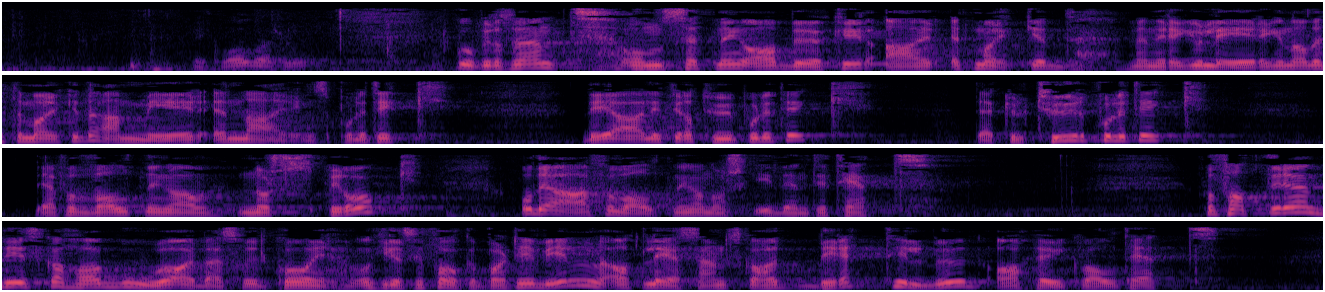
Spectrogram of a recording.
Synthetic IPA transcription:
ɡ̥uːpʰɾɛsɪd̪ɛnt̪ɔmsɛt̪nɪŋɑʋbøːkəɾæɾɛt̪mɑɾkəd̪mɛnɾɛɡʉleːɾɪŋənɑʋd̪ɛt̪ːəmɑɾkəd̪əæɾmeːɾɛ̰nːæːɾɪŋspʰʊlɪt̪ʰɪk | d̪ɛæɾɭɪt̪əɾɑt̪ʰʉːɾpʰʊlɪt̪ʰɪk | d̪̥ɛæɾkʰʉlt̪ʰʉːɾpʰʊlɪt̪ʰɪk | d̪ɛæɾfɔɾʋɑlt̪nɪŋɑʋnɔʂkspɾoːkɔd̪ɛæɾfɔɾʋɑlt̪nɪŋɑʋnɔʂkɪd̪ɛnt̪ɪt̪ʰeːt̪ | fɔɾfɑt̪ːəɾəd̪ɪskɑɦɑːɡuːəɑɾbæɪd̪sʋɪlkʰoːɾɔkʰɾɪsəfɔlkəpɑʈiːəʋɪlɑ̰t̪leːsæɳskɑlɑːɛt̪̚bɾɛt̪ʰːɪlbʉːd̪ɑ̰ʋhœʏkʰʋɑlɪt̪ʰeːt̪

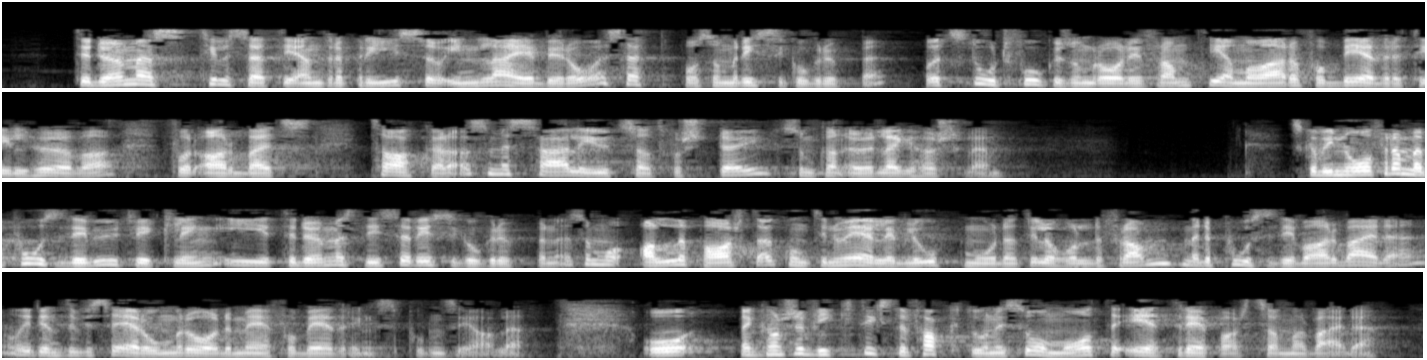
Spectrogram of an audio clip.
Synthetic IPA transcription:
t̪ʰɪld̪øməst̪ʰɪlsɛt̪ːɪʔɛnd̪ɾəpʰɾiːsəɔ̰ʔɪnlæɪəbʏɾoːɛsɛt̪ːpʰɔsɔmɾɪsɪkʊɡɾʉpːəɔɛt̪st̪uːʈfuːkʉsɔmɾoːd̪əɪfɾɑmt̪ʰiːɑmɔʋæːɾəofoːbeːd̪ɾət̪ʰɪlhøːʋɑɾfɔɾʔɑɾbæɪd̪st̪ʰɑːkɑɾə̰sɔmæsæːɭɪʉːt̪sɑt̪ːfɔʂʈœʏsɔmkɑnʔøːd̪lɛɡːəhœʂəlʔə̰n | skɑʋɪnoːfɾɑmːɛpʰuːsɪt̪iːʋʉːt̪ʰʋɪklɪŋɪt̪ʰɪld̪ɛmːəsd̪ɪsːəɾɪsɪkʊɡɾʉpːənə̰sɔmɔʔɑlːəpʰɑɾt̪ɑkʊnt̪ɪnʉeːɾlɪbliːʊpmuːd̪ɑt̪ʰɪlɔhɔləd̪əfɾɑmːɛd̪ɛpʰuːsɪt̪iːʋəɑɾbæɪd̪əɔ̰ɪd̪ɛnt̪ɪfɪseːɾəʊmɾoːd̪əmɛfɔɾbeːd̪ɾɪ̰ŋspʰʊt̪ɛnsɪ̰ɑ̰ːlə̰ | ʔɔd̪̥ɛnkʰɑnʂəʋɪkt̪ɪkst̪əfɑkt̪ʊənɪsoːmoːt̪əʔɛt̪ʰɾeːpɑɾt̪sɑmɑɾbæ̰ɪd̪ə̰

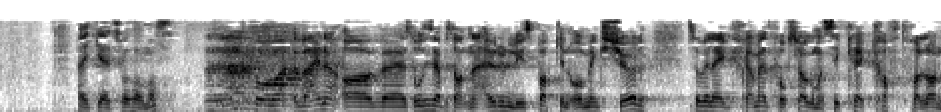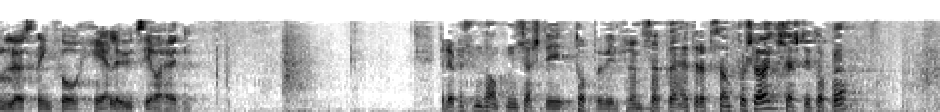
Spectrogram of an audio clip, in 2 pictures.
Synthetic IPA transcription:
hæ̰ɪkːəæɪt̪sʋɔt̪hɑlmɑs | ɛsɪd̪ɛnt̪pʰɔʋæɪənəʔɑʋst̪uːʁt̪ʰɪŋsʁɛpɾəs̩ɑnt̪nəʔɑ̰ʉd̪ʉnlyːspɑkːənʔɔmɛːɡʃøːl | sɔʋɪlɛɡfʁɛmːəɛt̪fɔʁslɑːɡɔmɔsɪkʁəkʰʁɑft̪fʁɑlɑnløːsnɪŋfɔʁheːləʉ̰ːt̪siːʁə̰hœʏd̪n̩ | ɾɛpɾəsənt̪ʰɑnt̪n̩çæʂʈɪt̪ʰɔpːəʋɪlfɾɛmsɛt̪ːəɛt̪ɾɛpɾəsɑnt̪fɔʂɭɑːɡçæʂʈɪt̪ʰɔpːə

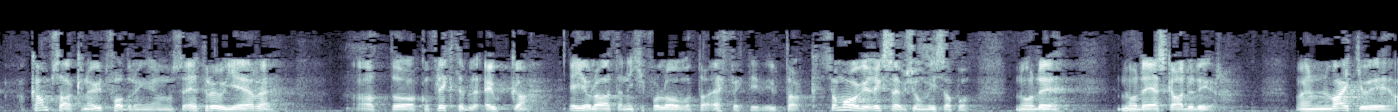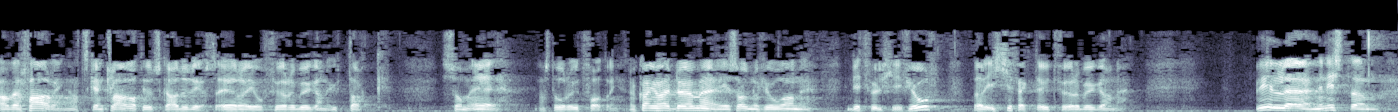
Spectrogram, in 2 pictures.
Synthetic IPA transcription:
kʰɑmpsɑːkənɔʉːt̪fɔɾd̪ɾɪŋənsɔɛt̪ʰɾʉːjeːɾə | ɑ̰t̪kʰʊnflɪkt̪əblɪɾʔɑʉkɑ̰æɾjʊd̪ɑɑt̪̚d̪ɛnɪçːəfoːɾloːʋɔt̪ʰɑ̰ːʔɛfɛk̚t̪ʰiːʋʉːt̪ʰːɑ̰ːksɔmoːɡɪɾɪksɾɛʋɪʃuːnʋiːsɑpʰɔnɔɾd̪ɛ | nɔɖ̪ɛæskɑːd̪əd̪y̰ːɾ | mʔɛnʋæɪt̪ʰjʊɪɑ̰ʋæɾfɑːɾɪŋɑ̰t̪skɑɛnkʰlɑːɾɑt̪ʰɑʉːt̪skɑd̪əd̪y̰ːɾsɔ̰ædɛjʊfyːɾəbʏɡɑnəʉːt̪ʰːɑːk | sɔmɛ | ɛnst̪uːɾʉːt̪fɔɾd̪ɾɪ̰ŋd̪ɛkʰɑnjʊhɑd̪øːməɪsɔɡnəfjuːɾɑnəd̪ɪt̪fʉlçəɪ̰fjuːɾd̪̥ɑd̪ɛ̰ʔɪçːəfɛkt̪əʉːt̪fyːɾəbʏɡɑnə | ʋɪlmɪnɪst̪əɾn

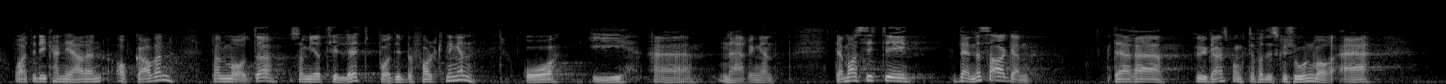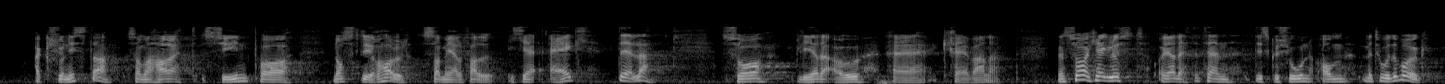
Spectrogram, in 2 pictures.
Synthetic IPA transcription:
ɔ̰ʔɑ̰t̪d̪ɪkʰɑnjæːɾəd̪ɛnɔpːɡɑːʋənpʰɔɛnmoːt̪əsɔmjiːʁt̪ʰɪlːɪt̪ːb̥oːd̪əɪbəfɔlknɪŋən | ɔɪ | næ̰ːɾɪŋənd̪̥ɛmɔhɑsɪt̪ːɪ | d̪ɛnːəsɑːɡən | d̪̥æɾʉːt̪̚ɡɑŋspʰʊ̰ŋkt̪əfɔɾd̪ɪskʉʂuːnn̩ʋoːɾæ | ɑkʃʊnɪst̪əsɔmɦɑɾɛt̪syːnpʰɔnɔʁskd̪yːɾəhɔlːsɔmɪɑləfɑ̰lɪçːəɛɡd̪̥eːlə | sɔb̥lɪʁd̪ɛ̰ʔɑʊ | kʰɾeːʋɑnʔə̰mɛnsɔhɑɾʁɪçːəɛɡlʏst̪ɔjøːɾd̪ɛt̪ːət̪ʰɪlɛnd̪̥ɪskʉʂuːnɔ̰mmɛt̪ʰuːd̪əbʁʉːk

